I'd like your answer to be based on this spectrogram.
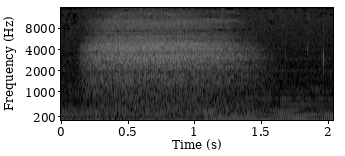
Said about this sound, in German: Nimm nochmal einen tiefen Atemzug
